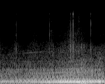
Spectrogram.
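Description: Audi RS6 Avant Performance engine pulling hard, a steady low, throaty drone that builds slightly over a second, close to the microphone with no talking.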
